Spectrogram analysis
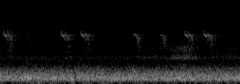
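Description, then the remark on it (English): Decoy birds call in a quick series of short, high chirps, roughly seven in two and a half seconds, each with a slight downward sweep, over a steady low rumbling background noise. “The decoys are calling loud.”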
